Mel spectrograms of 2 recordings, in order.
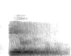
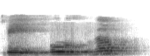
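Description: First: "piu" run together as a diphthong; joined syllables. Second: "bi, u, do" in three detached syllables; separate syllables. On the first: Teacher showing the other pronunciation, "piu" in one joined syllable. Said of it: "o en sílabas juntas". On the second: Teacher showing one possible pronunciation, "bi, u, do" syllable by syllable. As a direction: break "bi, u, do" apart, i and u separate. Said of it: "en sílabas diferentes". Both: Shown as a demonstration.

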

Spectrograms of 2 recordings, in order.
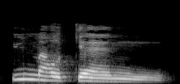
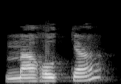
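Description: First: "marocaine" slow, with a clear final n; slow feminine with the n pronounced; final n sounded. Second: "Marocain" slow, ending on a nasal vowel with no n; slow masculine form with no final n. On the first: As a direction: land hard on the n of "marocaine". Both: Shown as a demonstration. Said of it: "Pronuncio la N final".

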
